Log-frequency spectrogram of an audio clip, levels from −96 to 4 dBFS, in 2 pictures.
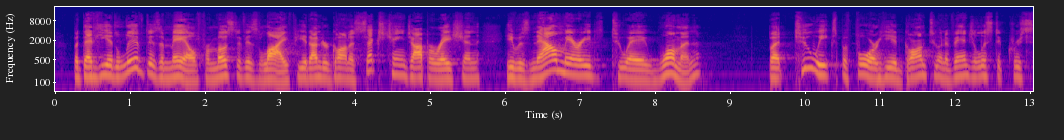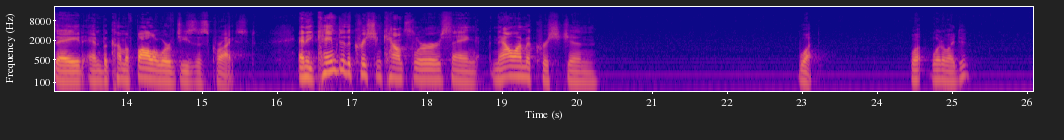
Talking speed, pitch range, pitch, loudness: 145 wpm, 105-155 Hz, 130 Hz, -28 LUFS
